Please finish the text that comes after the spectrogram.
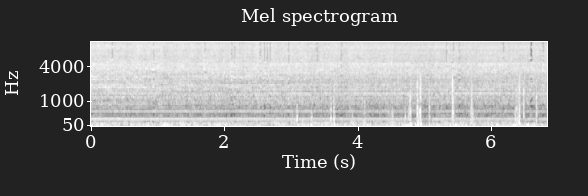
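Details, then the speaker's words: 33 HP Evinrude Ski Twin outboard after carburetor adjustment, high-speed needle 3/4 turn and low-speed 1.5 turns out: steady, even high-revving buzz at constant pitch over wind and water; pulling cleanly at full throttle. "Now you can hear what it was running like after I did the adjustments. Quite happy with the results."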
